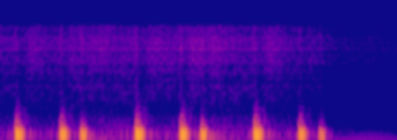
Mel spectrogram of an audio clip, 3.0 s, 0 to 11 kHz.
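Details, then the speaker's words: Simulated S3 gallop heard with the stethoscope bell at the apical impulse under light pressure, low-pitched triple rhythm about 67/min with a soft third sound just after S2, disappearing with firm bell pressure; third heart sound. "if the patient had an audible s3 it would sound like this now notice how the third heart sound disappears when the Bell is placed more firmly on the chest wall"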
